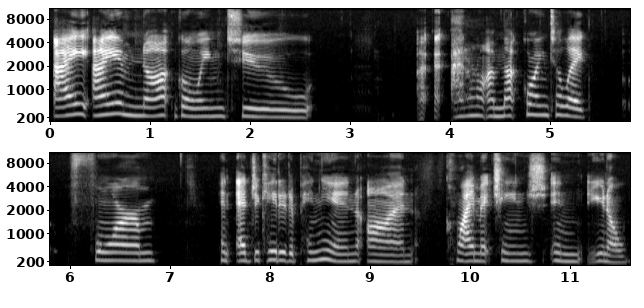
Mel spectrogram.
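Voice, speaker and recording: A woman in casual conversation, speaking candidly and haltingly, with a self-effacing manner. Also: on the high side, steady tone, fairly bright tone, clear, resonant tone.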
